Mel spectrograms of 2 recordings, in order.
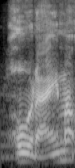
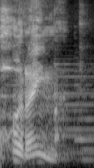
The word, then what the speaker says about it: Roraima: Tem uma briga de como se pronuncia o nome, Roraima ou Roraima, e muitos especialistas dizem que os dois estão certos, na verdade.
